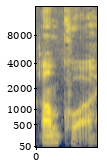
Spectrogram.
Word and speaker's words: Umpqua: Umpqua? Umpqua, yeah. Do you know how to spell it?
